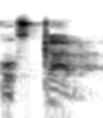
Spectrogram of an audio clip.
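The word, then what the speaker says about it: Óscar: Acá nosotros decimos Oscar, acento en la A.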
